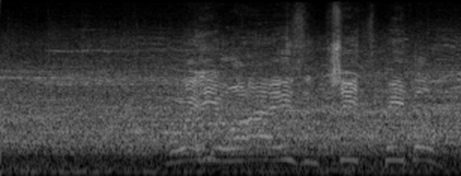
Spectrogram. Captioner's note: crowd cheering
